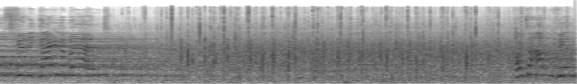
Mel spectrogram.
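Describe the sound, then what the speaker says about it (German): A big crowd at a Christmas singalong in a Schalke stadium applauds the band in a dense roar of clapping. A voice talks at the start and again near the end, and the clapping fills the middle. "Euer Applaus für die geile Band."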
